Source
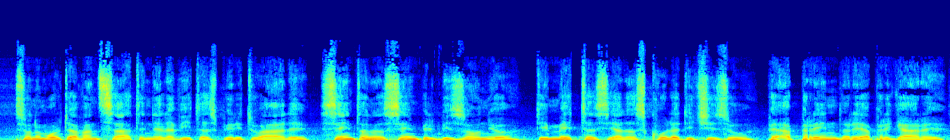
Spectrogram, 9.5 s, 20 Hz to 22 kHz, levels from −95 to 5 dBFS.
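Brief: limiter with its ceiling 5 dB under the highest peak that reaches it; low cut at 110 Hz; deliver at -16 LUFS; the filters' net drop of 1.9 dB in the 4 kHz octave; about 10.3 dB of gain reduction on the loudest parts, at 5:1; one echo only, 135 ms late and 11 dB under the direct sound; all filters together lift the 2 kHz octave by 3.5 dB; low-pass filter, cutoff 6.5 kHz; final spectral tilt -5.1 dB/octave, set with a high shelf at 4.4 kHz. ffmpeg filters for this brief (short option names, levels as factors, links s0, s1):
-af "highpass=110,lowpass=6500,equalizer=f=2000:t=o:g=5,equalizer=f=4000:t=o:g=-7.5,highshelf=f=4400:g=7,acompressor=threshold=0.0251:ratio=5,alimiter=level_in=1.33:limit=0.0631:level=0:latency=1,volume=0.75,aecho=1:1:135:0.282,volume=10.6"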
